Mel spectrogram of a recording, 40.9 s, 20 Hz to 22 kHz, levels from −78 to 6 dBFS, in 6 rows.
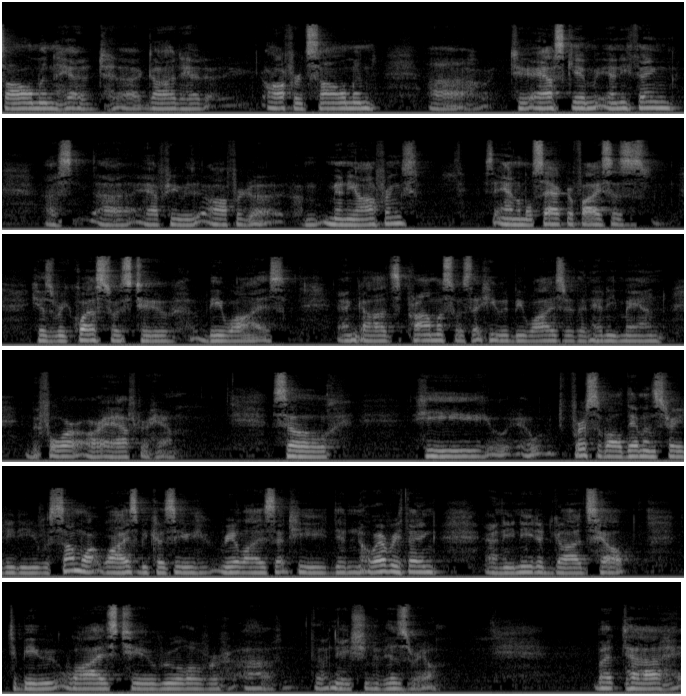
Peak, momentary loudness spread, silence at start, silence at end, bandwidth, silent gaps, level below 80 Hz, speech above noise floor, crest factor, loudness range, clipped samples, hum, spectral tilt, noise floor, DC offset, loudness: -12 dBFS; 18 LU; 0 s; 0 s; 11 kHz; none; -64 dBFS; 27 dB; 24 dB; 6 LU; under 0.1%; none; -3 dB/octave; -62 dBFS; 1%; -34 LUFS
